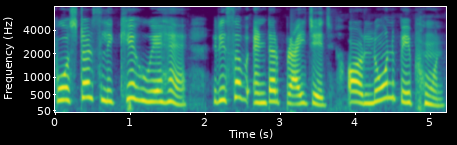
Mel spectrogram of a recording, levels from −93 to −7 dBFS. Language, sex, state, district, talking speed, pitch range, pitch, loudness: Hindi, female, Bihar, West Champaran, 125 wpm, 265-350 Hz, 305 Hz, -12 LUFS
